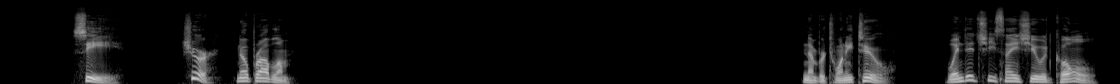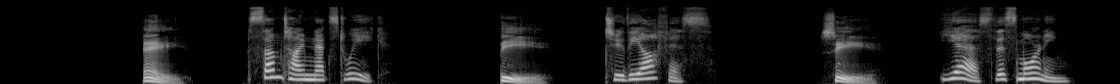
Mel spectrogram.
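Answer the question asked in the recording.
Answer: A: Sometime next week.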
